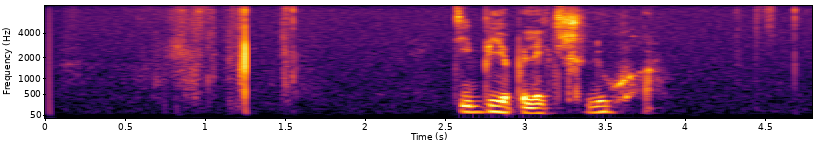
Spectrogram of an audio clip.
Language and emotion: Russian, angry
